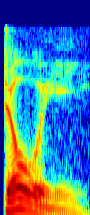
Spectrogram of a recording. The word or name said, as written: doughy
